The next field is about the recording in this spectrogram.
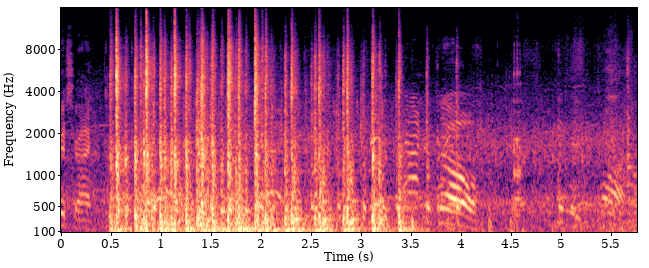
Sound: banging on plexiglass

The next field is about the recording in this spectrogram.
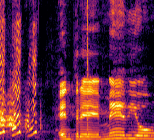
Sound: laughing; speaking in foreign language

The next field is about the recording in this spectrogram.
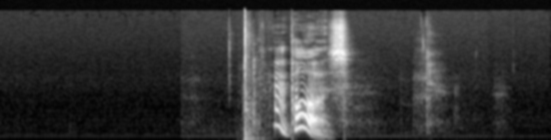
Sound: click

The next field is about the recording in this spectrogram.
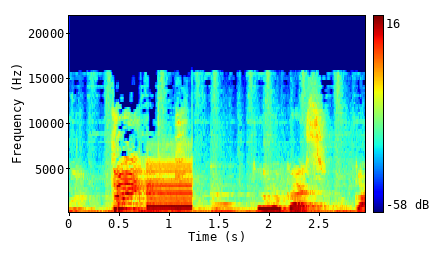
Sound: beeps buzzer

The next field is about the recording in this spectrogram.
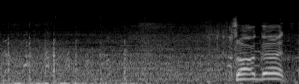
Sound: student laughing

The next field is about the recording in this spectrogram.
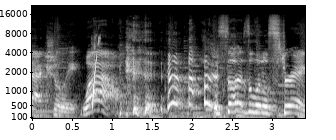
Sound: laughs

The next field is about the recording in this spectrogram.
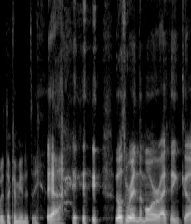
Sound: laughs

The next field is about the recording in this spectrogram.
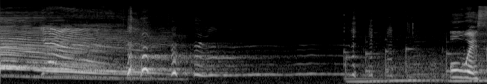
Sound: man sobbing

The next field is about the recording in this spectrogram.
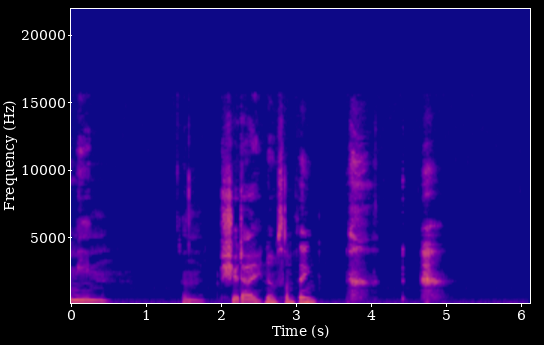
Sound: laughs

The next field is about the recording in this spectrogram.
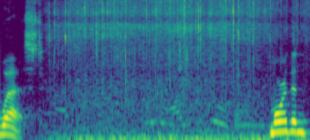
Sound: fire crackling

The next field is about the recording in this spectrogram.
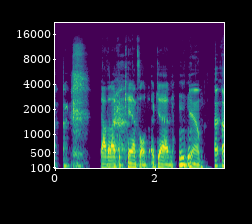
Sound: laughter

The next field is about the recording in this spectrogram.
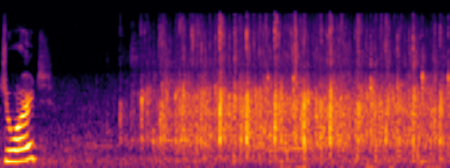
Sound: applause

